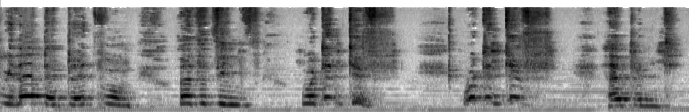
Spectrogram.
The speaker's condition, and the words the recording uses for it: Cerebral palsy. I find people are nervous about asking you to repeat yourself.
